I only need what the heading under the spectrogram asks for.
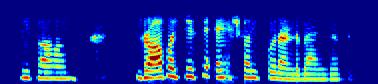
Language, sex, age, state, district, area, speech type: Telugu, female, 18-30, Andhra Pradesh, Nandyal, urban, conversation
